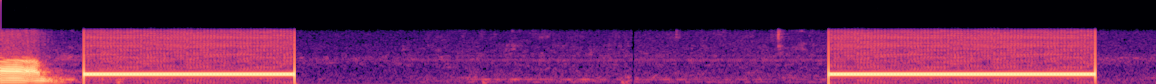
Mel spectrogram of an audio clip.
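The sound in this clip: Ringback tone of an outgoing telephone call: two long, steady, evenly pitched ring tones separated by a silent pause of about four seconds, with a brief bit of voice just before the first ring.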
